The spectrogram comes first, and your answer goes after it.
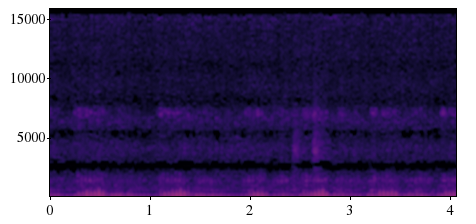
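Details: Rhythmic purring of Karma, a Bengal cat, during the birth of her first kitten with her big sister helping; low vibrating swells come roughly every three-quarters of a second in a quiet room.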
